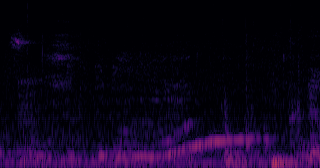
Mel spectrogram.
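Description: A voice holding a low note, then gliding smoothly up into a higher note that is held until near the end.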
